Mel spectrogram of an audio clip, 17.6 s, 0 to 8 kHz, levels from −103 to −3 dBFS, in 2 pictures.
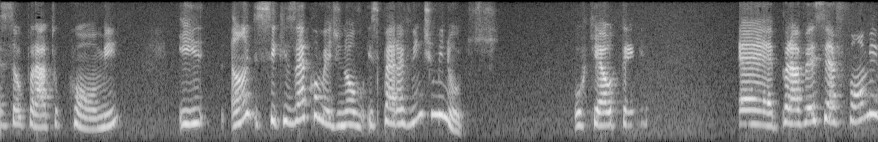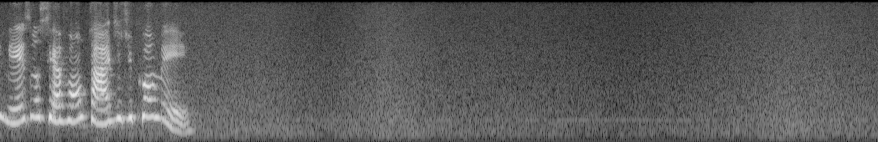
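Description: Nothing goes wrong anywhere in this speech, and the call path behaves as a call should, with the top end stopping at 8 kHz in a way that fits a wideband codec like G.722.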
